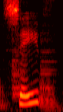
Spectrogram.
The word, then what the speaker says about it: Saiv: Save Boutique, that's spelled S-A-I-V, is a great place for clothes, accessories, and shoes.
